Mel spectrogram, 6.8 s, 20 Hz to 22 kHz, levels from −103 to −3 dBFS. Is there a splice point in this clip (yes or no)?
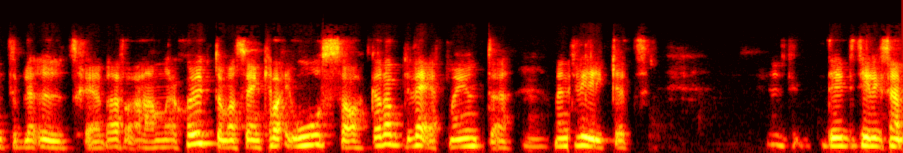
yes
